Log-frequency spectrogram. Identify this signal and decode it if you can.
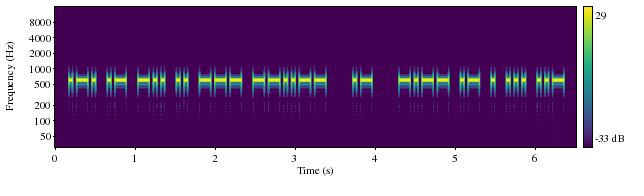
Morse code, heard as a keyed tone, about 25 wpm, 600 Hz. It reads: RADIO, A YAESU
